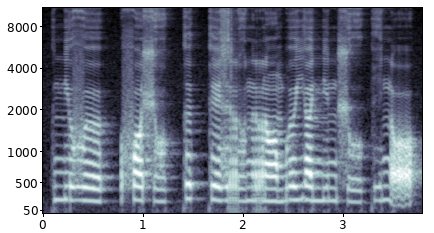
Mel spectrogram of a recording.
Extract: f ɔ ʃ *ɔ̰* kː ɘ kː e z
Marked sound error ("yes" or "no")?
yes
